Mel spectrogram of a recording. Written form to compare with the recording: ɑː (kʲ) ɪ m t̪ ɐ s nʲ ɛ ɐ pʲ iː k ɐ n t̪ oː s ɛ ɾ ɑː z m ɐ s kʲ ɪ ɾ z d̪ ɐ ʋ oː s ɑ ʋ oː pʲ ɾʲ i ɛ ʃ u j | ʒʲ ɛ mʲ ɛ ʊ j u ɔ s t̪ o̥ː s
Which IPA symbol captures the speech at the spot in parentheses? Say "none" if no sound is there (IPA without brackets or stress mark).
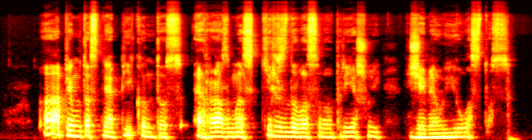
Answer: pʲ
